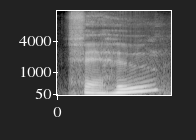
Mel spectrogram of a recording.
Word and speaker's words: Fehu: It kind of looks like an F too, and I think it's pronounced Fehu. Is how you pronounce that letter. Fehu.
